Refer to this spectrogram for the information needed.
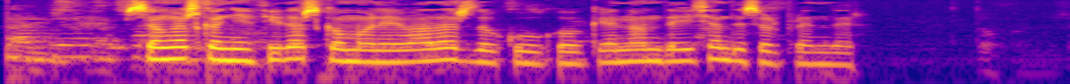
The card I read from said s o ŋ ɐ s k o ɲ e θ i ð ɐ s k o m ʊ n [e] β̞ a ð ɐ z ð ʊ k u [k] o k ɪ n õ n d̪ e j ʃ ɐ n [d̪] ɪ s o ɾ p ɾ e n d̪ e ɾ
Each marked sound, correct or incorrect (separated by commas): correct, correct, correct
